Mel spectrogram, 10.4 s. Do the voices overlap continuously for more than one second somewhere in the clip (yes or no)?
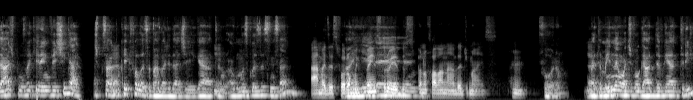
yes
